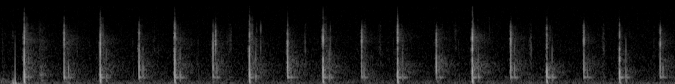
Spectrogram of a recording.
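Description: Footsteps of two people climbing stairs in a hotel, a long, steady series of sharp, evenly spaced footfalls at a walking pace, with no talking.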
